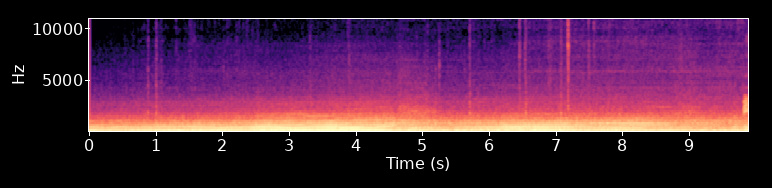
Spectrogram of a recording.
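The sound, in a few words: J-swapped Honda NSX accelerating on track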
